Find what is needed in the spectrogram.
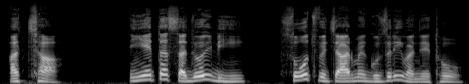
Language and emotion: Sindhi, neutral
